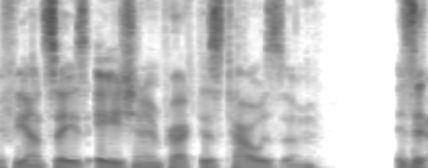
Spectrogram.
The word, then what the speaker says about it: Taoism: is Asian and practice Taoism. Is it Taoism or Taoism? I believe it's pronounced with the D sound.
